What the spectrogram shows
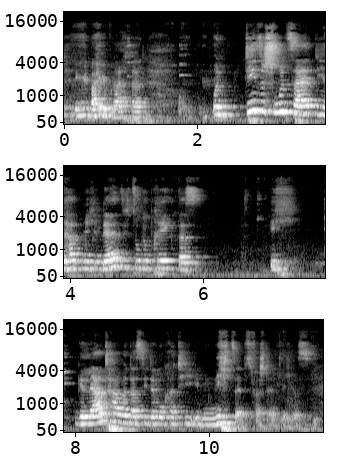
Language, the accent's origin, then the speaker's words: German; Herrsching am Ammersee, Bavaria, Germany; Ich komme aus Hersching am Ammersee und ich war auf dem Christoph Probst Gymnasium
